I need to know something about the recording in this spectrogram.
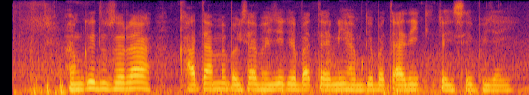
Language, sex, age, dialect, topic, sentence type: Bhojpuri, male, 25-30, Western, banking, question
